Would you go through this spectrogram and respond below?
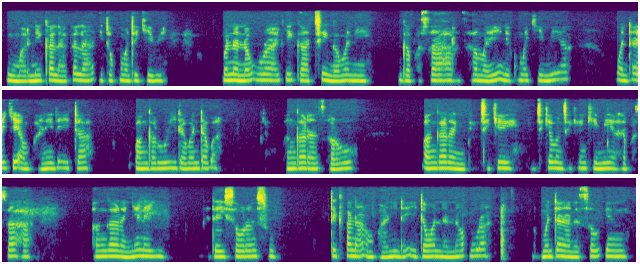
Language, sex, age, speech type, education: Hausa, female, 15-29, spontaneous, secondary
